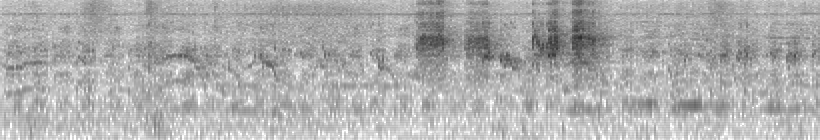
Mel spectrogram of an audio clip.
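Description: Small birds chirping in short, high-pitched bursts, busiest about two to three seconds in.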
